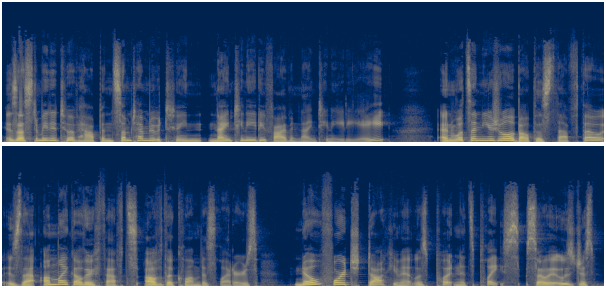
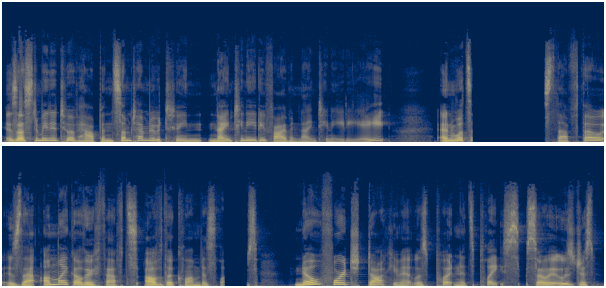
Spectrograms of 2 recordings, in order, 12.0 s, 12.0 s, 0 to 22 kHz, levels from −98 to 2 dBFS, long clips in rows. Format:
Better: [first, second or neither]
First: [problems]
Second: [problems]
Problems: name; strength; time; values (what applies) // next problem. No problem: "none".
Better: first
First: none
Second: audio cutting out; at 4.5 s for 0.5 s and at 8 s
